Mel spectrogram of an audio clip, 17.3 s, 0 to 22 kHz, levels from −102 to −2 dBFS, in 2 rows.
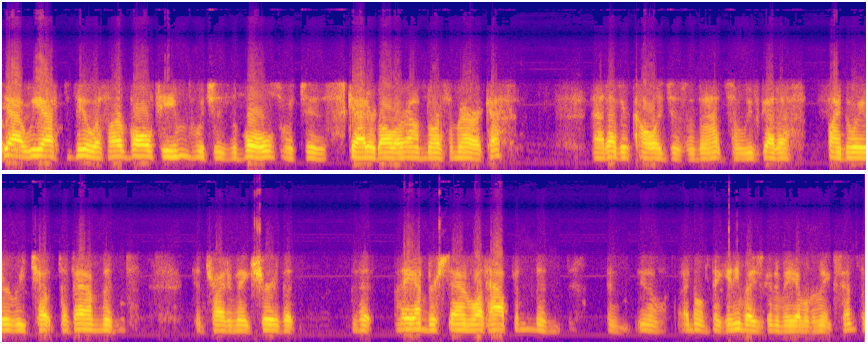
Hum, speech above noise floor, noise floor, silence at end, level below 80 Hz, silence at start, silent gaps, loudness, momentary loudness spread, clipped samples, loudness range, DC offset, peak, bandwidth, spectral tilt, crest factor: none; 28 dB; -38 dBFS; 0 s; -58 dBFS; 0 s; none; -11 LUFS; 12 LU; 0.4%; 4 LU; under 0.1%; 0 dBFS; 16 kHz; -5 dB/octave; 12 dB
